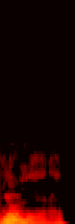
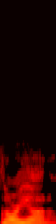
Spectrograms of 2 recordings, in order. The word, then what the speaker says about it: Noriana: Hello, Norlana. Good. Good. Seeing you there. Is it Norlana or Norana? I think it's Norlana. Or is it Norana? I don't know. Norana. Okay, it's Noriana.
